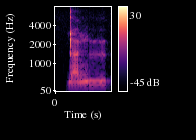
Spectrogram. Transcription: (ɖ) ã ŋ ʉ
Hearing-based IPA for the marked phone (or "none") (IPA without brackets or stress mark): ɖ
